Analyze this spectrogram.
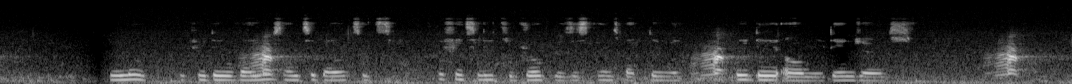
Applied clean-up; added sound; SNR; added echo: none; Fowl; 3 dB; none.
